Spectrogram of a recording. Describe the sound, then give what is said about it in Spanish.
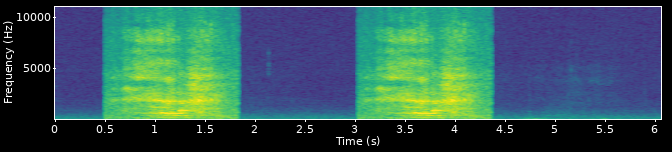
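Laboured, raspy breathing in a paranormal voice recording: two long, harsh breaths, nearly identical, separated by a stretch of silence, sounding as if someone struggles to breathe. “escuchamos de nuevo esa respiración que, por cierto, parece es que alguien que está, no sé, respirando muy mal.”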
